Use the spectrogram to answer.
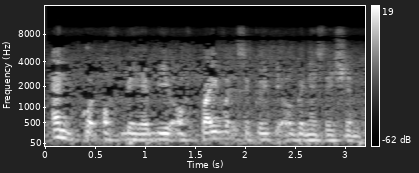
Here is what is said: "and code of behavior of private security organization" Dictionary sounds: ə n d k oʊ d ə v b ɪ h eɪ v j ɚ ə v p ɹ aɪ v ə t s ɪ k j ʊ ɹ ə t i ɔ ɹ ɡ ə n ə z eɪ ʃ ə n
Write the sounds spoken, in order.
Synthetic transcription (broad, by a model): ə n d k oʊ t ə f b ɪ h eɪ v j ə f p ɹ aɪ v ə t s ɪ k j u ɹ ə t i ɔ ɡ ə n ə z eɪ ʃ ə n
